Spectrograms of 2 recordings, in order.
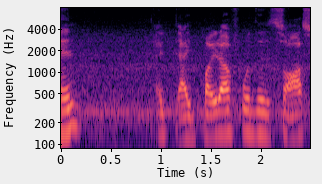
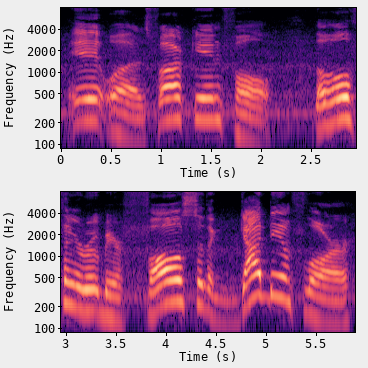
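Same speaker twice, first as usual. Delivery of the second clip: exasperated; 3 semitones higher, 7 dB louder, slower than usual. Real, not acted. Root beer spills on floor.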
